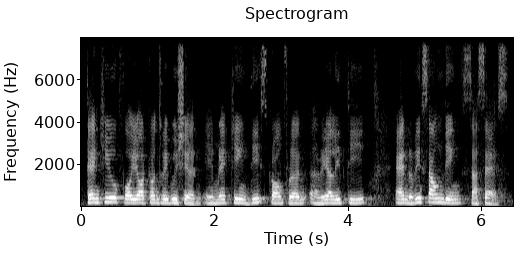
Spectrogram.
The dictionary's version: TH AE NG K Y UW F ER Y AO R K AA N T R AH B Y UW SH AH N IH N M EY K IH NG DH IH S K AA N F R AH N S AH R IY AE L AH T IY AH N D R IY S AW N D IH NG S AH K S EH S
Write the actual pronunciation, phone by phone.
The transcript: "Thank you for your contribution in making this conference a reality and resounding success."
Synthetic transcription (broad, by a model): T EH NG K Y UW F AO Y AO K AA N T R AH B Y UW SH AH N IH N M EY K IH NG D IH S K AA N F R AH N AH R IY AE L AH T IY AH N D R IY S AW N D IH NG S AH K S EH S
